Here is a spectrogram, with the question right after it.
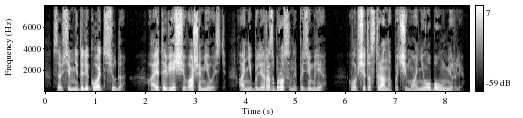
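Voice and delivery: ordinary delivery

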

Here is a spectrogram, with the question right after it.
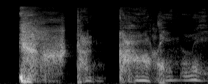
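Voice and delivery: horrified, aghast half-whisper, very high pitch. Narrator reads the abbot's first reaction to the narrator's words, aghast half-whisper. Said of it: "Suttogta elhűlve".

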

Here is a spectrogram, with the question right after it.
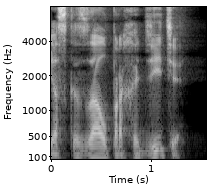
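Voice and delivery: ordinary delivery

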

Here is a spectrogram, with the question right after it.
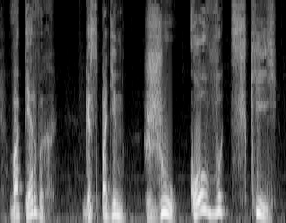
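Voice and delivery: indignant, flaring, offended outburst. Narrator reads a student answering a slur against Poles, flaring up indignantly. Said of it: "Студент вспыхнул".

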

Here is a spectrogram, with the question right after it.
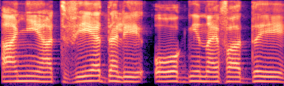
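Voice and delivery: usual speaking voice

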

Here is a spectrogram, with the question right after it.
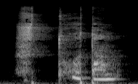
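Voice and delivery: faint with fear. As a companion suddenly stares behind her, she turns around faint with fear. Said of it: "обмирая от страха".

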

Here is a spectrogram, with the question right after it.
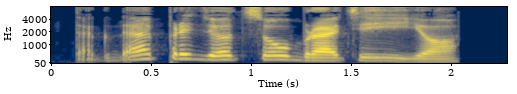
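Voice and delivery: ordinary talk

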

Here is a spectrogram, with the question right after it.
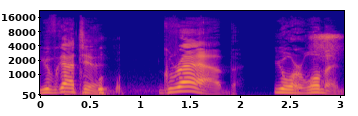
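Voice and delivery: stiff, stilted delivery like an old bad dub. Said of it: "He talks like this. And it's very stilted".

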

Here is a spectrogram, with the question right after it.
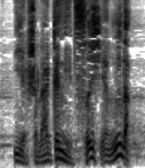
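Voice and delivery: plain reading voice

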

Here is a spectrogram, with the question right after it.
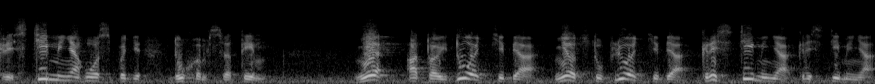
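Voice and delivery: ordinary talk

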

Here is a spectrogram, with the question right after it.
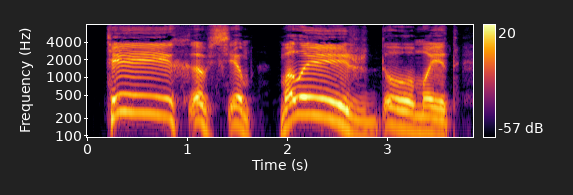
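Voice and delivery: bellowed laughing roar, high and drawn out. Narrator reads another one of the group calling out, bellowed with laughter. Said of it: "со смехом прорал еще один".

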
